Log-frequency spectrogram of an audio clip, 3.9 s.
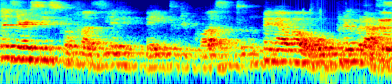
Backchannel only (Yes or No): No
